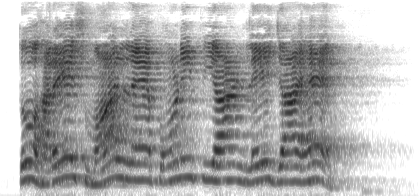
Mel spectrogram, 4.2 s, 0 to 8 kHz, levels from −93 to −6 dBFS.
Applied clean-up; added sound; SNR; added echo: none; none; none; reverberation time 0.6 s.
